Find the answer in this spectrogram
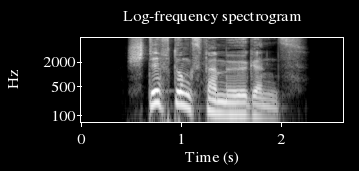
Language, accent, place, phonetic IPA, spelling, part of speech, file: German, Germany, Berlin, [ˈʃtɪftʊŋsfɛɐ̯ˌmøːɡn̩s], Stiftungsvermögens, noun, De-Stiftungsvermögens.ogg
- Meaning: genitive singular of Stiftungsvermögen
